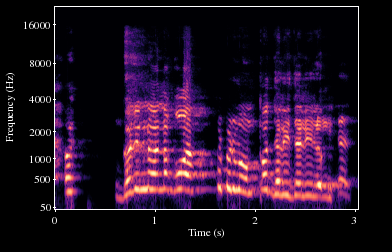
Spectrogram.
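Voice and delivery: put-on a parent who can't believe how fast the child was; amazed parent. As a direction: voice jumps up, impressed and amazed. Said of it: "parent amazed at child's skill".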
